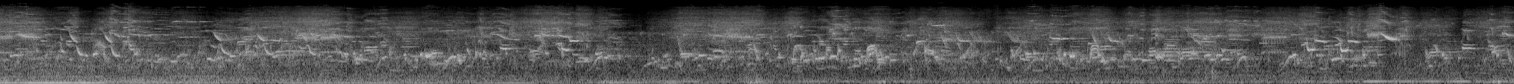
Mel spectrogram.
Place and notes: Los Ceibos, Guayaquil, Ecuador - WLD 2013: Árbol de tilingos (Tilingo trees)
Author: Juan José Ripalda
Location: Los Ceibos, calle Dr. Carlos Alberto del Río
Equipment: Tascam DR-07 mk II / Soundman OKM Binaural
Everyday at 6 am and 6 pm, birds from all over the city of Guayaquil gather in specific trees to form a choir of indistinct yet rich tonalities. In the neighborhood of Los Ceibos, tilingo birds find cane trees to complete their mystic hours.
Provincia del Guayas, Ecuador, March 2013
